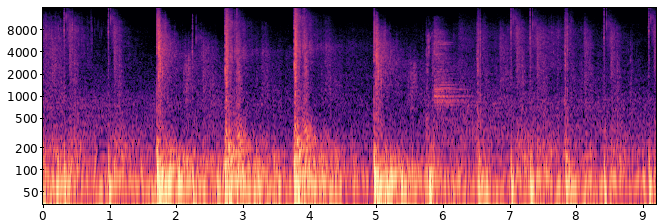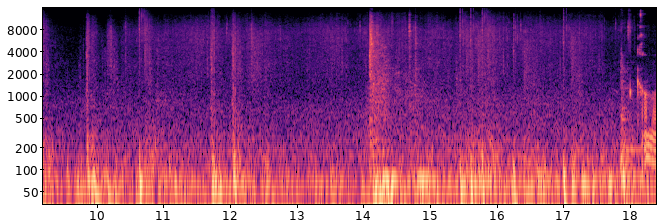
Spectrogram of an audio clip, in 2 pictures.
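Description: Naval artillery in Ultimate Admiral: Dreadnoughts booms repeatedly, with sharp gun blasts and shell impacts landing at irregular intervals, some loud and close, others fainter, over a low rumbling background.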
